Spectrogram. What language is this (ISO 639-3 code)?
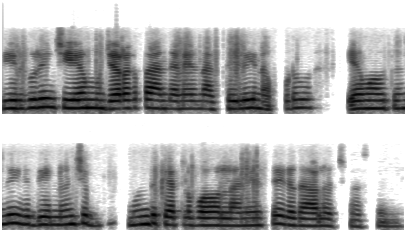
tel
